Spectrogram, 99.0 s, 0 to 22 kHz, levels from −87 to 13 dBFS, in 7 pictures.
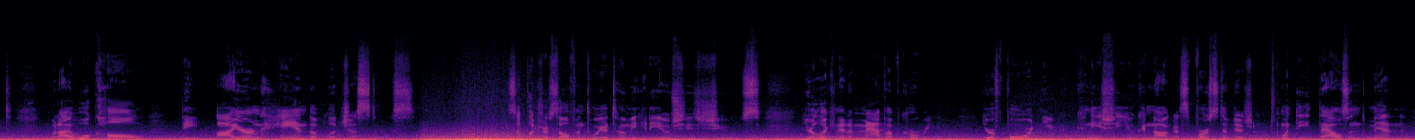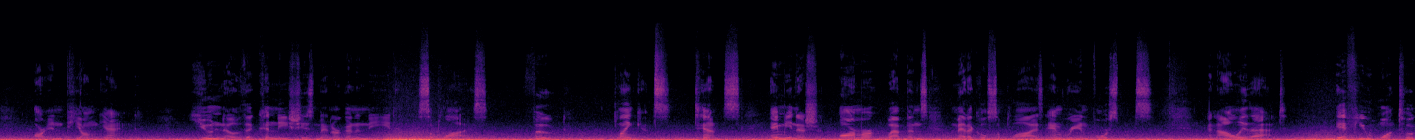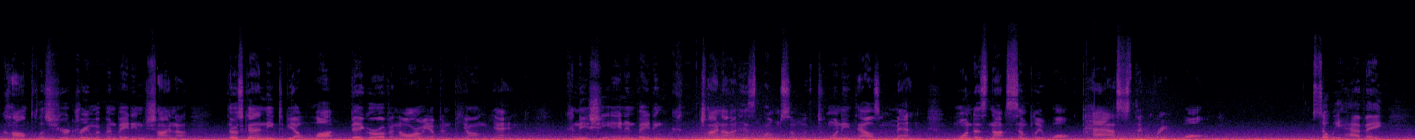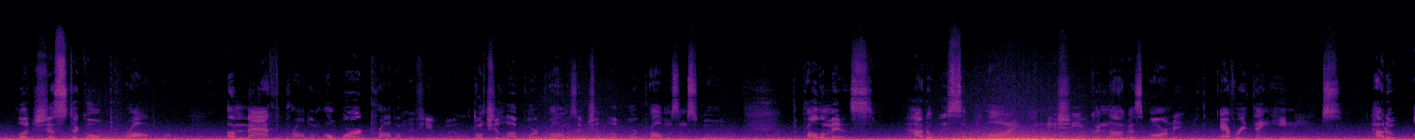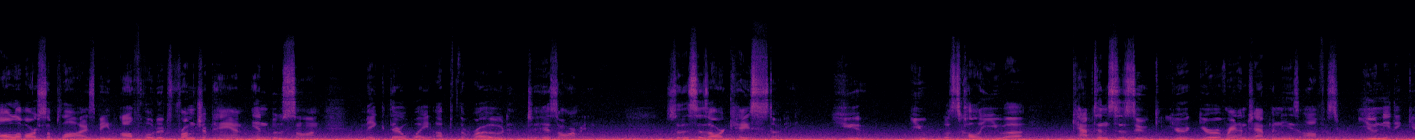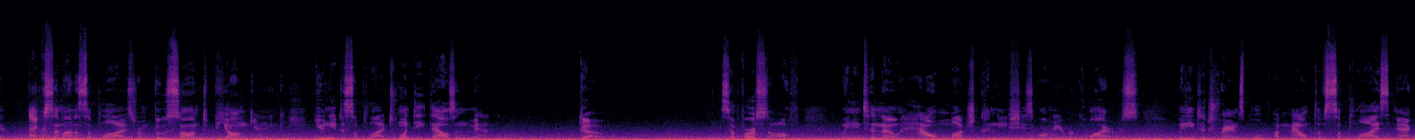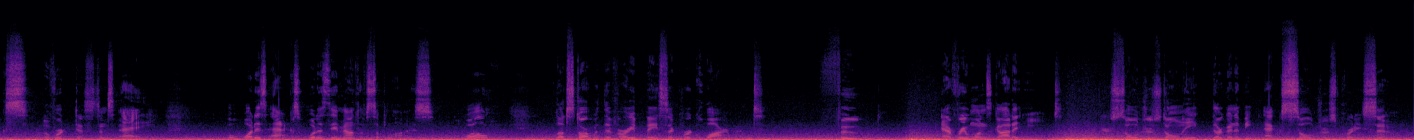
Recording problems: wind noise on the microphone; heavy; 2 dB below the speech

